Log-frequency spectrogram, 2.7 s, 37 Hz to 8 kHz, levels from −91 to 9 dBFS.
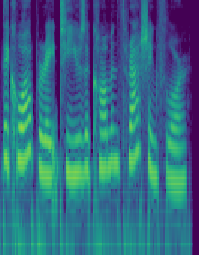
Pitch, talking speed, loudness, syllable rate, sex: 230 Hz, 180 wpm, -18 LUFS, 6.0 syllables/s, female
